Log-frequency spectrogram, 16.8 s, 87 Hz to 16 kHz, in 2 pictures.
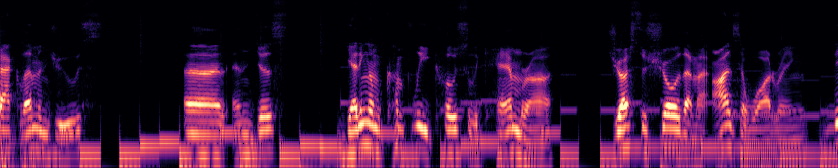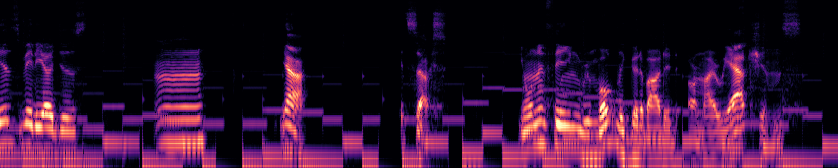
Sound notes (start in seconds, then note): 9.9 mmmm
